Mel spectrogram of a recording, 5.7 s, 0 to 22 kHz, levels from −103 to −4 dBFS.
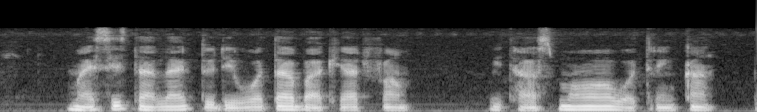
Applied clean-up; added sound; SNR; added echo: none; none; none; none.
